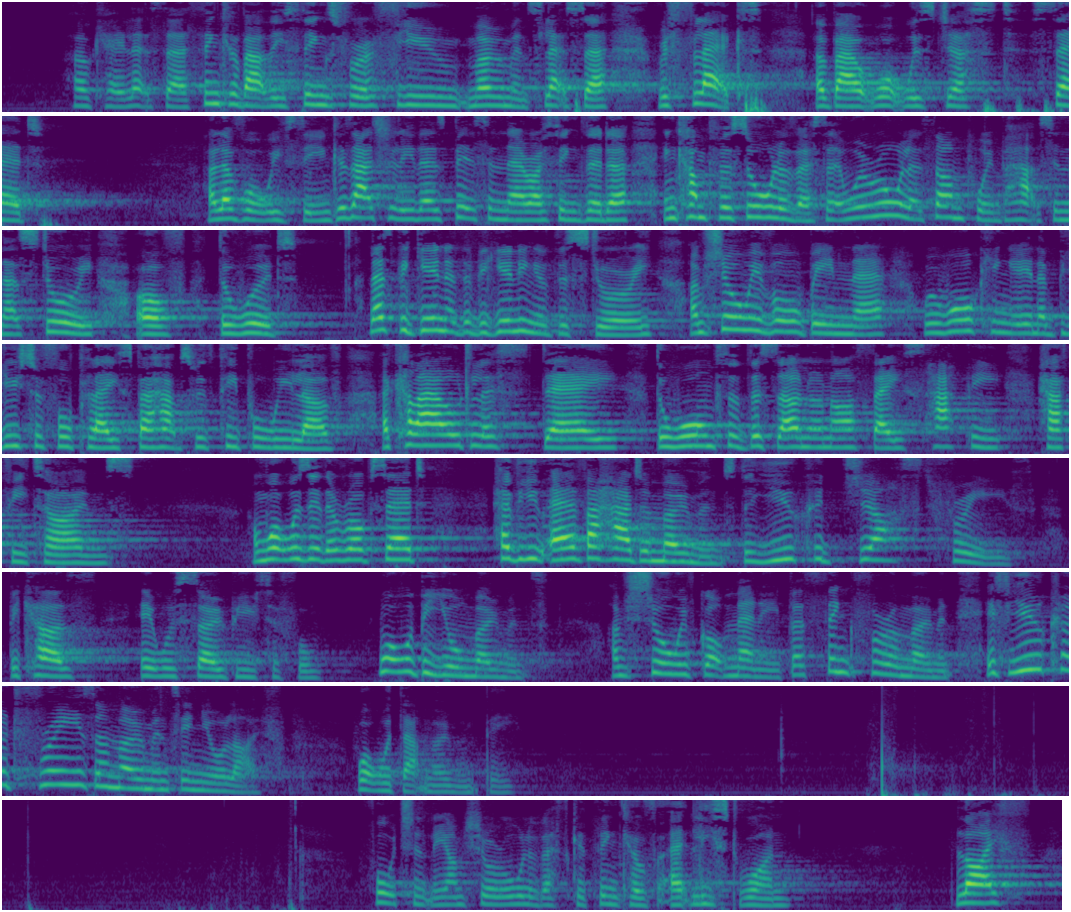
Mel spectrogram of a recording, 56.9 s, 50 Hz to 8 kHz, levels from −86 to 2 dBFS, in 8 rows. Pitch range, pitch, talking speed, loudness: 210-275 Hz, 235 Hz, 165 wpm, -26 LUFS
